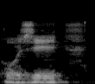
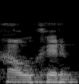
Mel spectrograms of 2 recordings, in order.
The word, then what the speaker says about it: Auger: en estos temas y todo el mundo lo conoce por la pronunciación más o menos en francés que es OY. No digan Auger porque los van a mirar con cara rara.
